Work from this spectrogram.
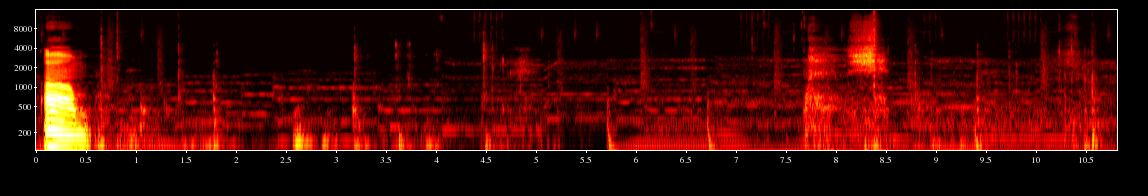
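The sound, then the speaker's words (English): A hashtag is typed on a computer keyboard in a new browser tab: scattered, crisp keystroke clicks at an uneven pace, with a louder cluster at the start and another burst near the end. “Let's see. Hashtag. We're gonna just type it up. Let's do this.”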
